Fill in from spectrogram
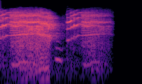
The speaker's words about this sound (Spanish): Gorila. Al gorila le gusta comer bananas. Gorila.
